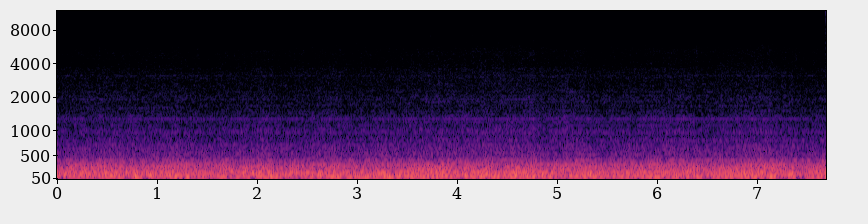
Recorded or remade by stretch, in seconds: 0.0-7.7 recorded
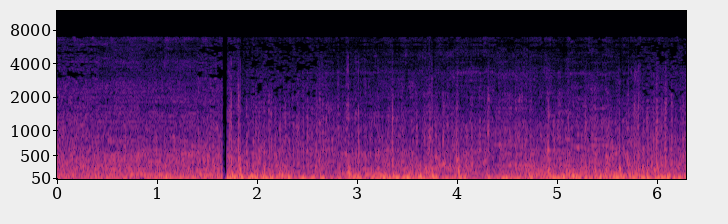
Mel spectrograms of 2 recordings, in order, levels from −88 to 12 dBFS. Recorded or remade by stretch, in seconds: 0.0-0.4 recorded; 0.4-1.4 remade; 1.4-2.7 recorded; 2.7-5.8 remade; 5.8-6.3 recorded

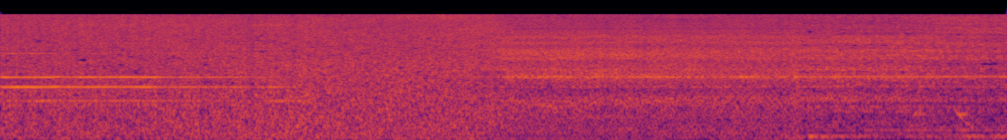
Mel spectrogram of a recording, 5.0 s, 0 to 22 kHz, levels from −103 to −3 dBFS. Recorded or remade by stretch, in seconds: 0.0-2.4 recorded; 2.4-4.0 remade; 4.0-5.0 recorded

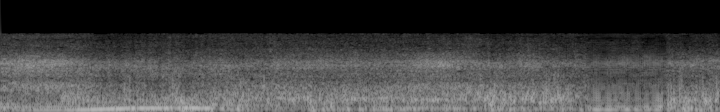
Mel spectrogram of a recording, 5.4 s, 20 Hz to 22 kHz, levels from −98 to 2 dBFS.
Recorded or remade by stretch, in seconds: 0.0-4.4 recorded; 4.4-5.0 remade; 5.0-5.4 recorded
